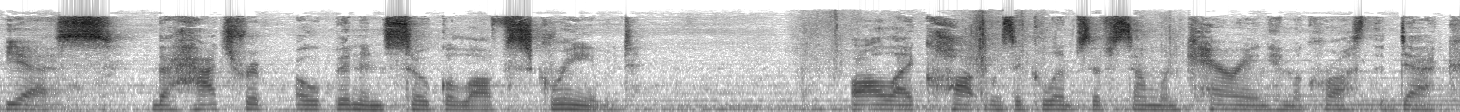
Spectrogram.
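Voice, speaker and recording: A woman playing a gruff, guarded, middle-aged ship captain with a dry, blunt delivery in a video game. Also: sits low, fairly even intonation, a little slow, over music. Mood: somber. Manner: dry, blunt, matter-of-fact. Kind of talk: dramatic game dialogue.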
